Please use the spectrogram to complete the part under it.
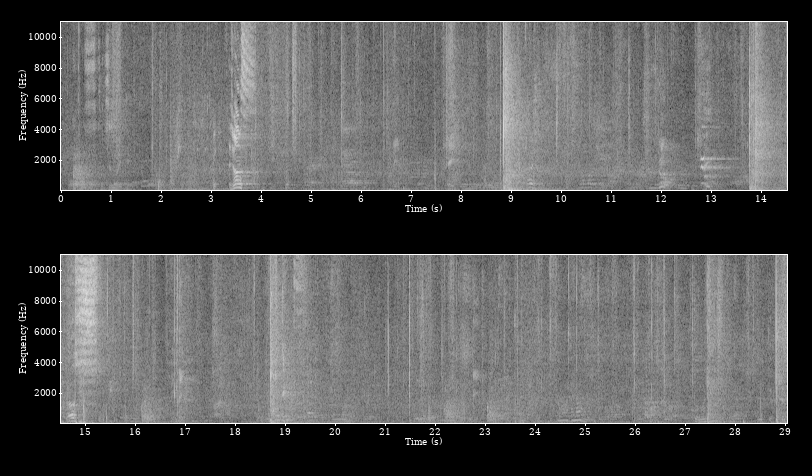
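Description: Bare feet shuffle and slap on a mat.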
